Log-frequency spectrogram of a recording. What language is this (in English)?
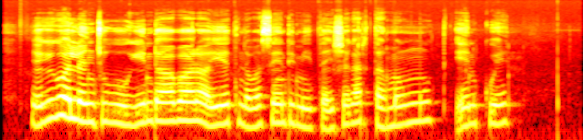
Kalenjin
